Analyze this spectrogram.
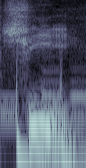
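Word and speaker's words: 死: we have checked out what is pronounced she so that means uh death in Japanese language um I thought I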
